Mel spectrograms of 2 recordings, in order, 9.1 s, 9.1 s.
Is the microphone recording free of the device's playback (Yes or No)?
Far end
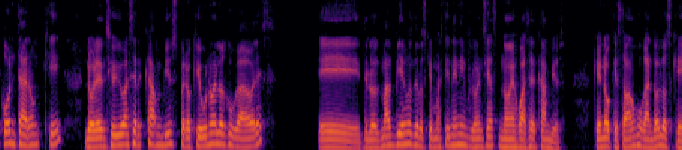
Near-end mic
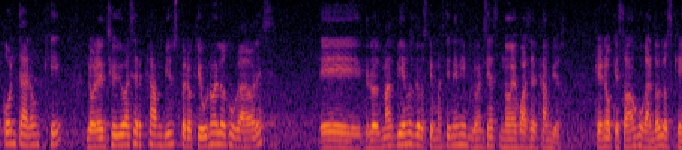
No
